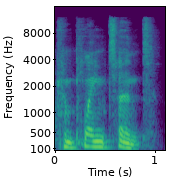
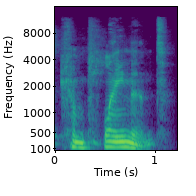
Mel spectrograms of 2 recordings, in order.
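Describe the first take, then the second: First: The word has an extra t sound. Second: The word has only one t sound. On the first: The speaker calls it wrong. "It's not complainant. There's no two T's in it" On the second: The speaker calls it right. "the word is complainant"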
